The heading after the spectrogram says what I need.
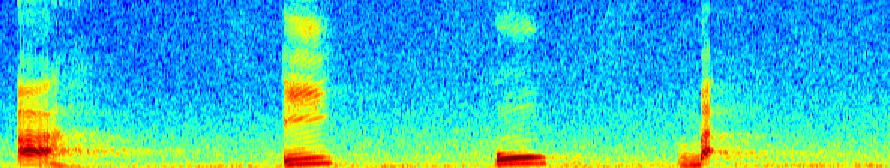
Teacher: Yang pertama adalah huruf A. Makhraj ketika mengucapkan huruf A berada pada tenggorokan yang terjauh.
